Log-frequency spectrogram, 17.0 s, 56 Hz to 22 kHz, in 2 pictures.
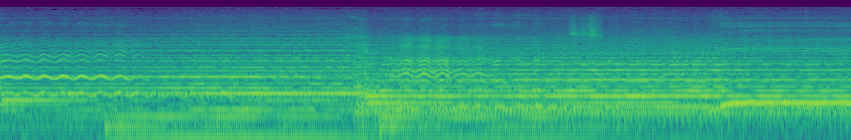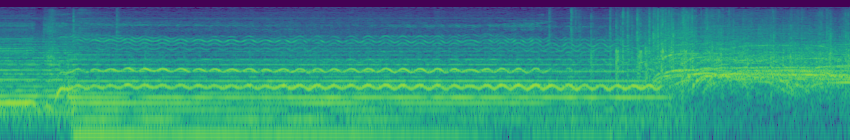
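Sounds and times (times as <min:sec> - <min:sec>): woman singing with vibrato: 0:00.0 - 0:02.9, 0:03.6 - 0:06.4, 0:07.1 - 0:15.4
orchestral chord: 0:00.0 - 0:14.9
audience applause: 0:14.2 - 0:17.0.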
